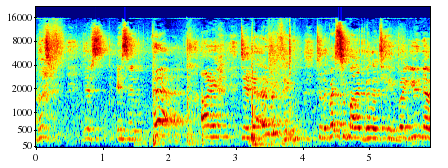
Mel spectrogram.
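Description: A woman speaks loudly and theatrically.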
